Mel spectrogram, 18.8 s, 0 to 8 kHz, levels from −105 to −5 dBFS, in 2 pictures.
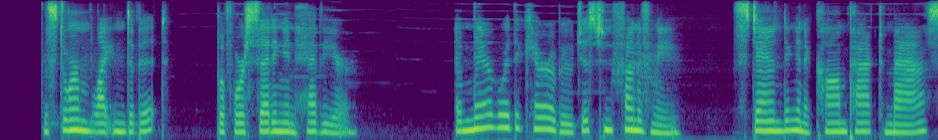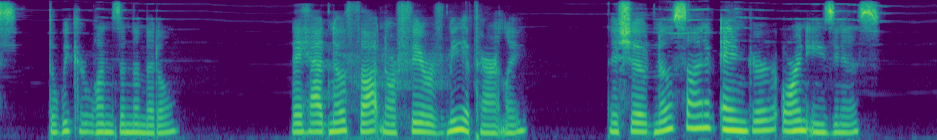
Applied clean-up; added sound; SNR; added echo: neural mask model DeepFilterNet 3.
